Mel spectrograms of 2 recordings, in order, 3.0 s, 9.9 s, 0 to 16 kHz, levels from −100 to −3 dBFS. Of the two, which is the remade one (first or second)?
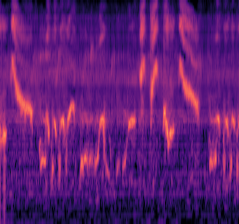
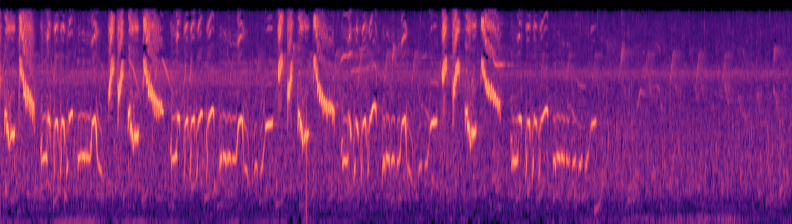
first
